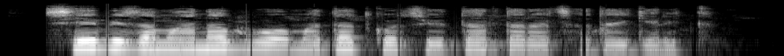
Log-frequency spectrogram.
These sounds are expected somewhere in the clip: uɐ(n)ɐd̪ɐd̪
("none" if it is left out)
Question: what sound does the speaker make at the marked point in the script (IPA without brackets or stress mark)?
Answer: m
